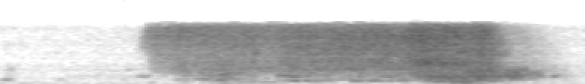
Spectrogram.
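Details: After a quiet moment, a steady airy hiss builds for over a second then cuts off: one breath cycle from the speaker's own ventilator, heard while the speaker talks.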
